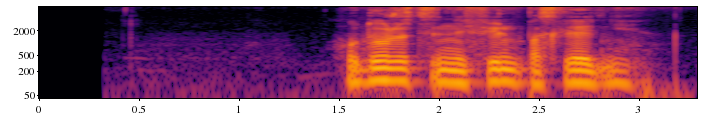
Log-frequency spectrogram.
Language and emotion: Russian, neutral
